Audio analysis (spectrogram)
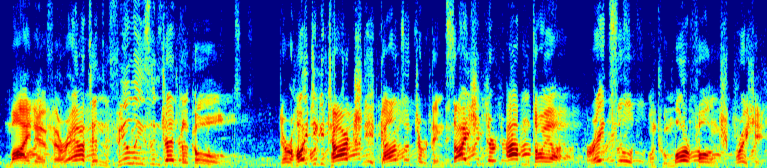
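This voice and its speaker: A woman's voice: a little high, very animated, measured pace, pushed and bright, some chatter behind, full character voice, poor audio. A woman playing a formal pony announcer who projects ceremoniously to an audience in an audio drama. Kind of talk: fan audio drama acting.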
